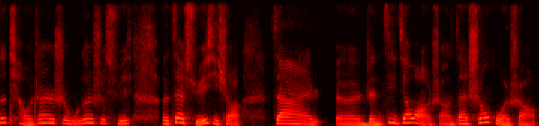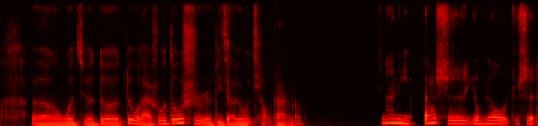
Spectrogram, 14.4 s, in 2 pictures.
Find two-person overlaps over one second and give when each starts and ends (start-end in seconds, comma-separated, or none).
none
